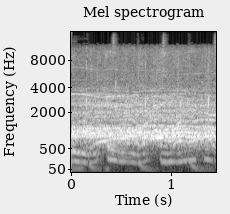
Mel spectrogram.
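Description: A crowd applauds and cheers in a steady, dense wash of clapping and shouting that holds at a constant loudness, with rising and falling vocal whoops threaded through it.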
